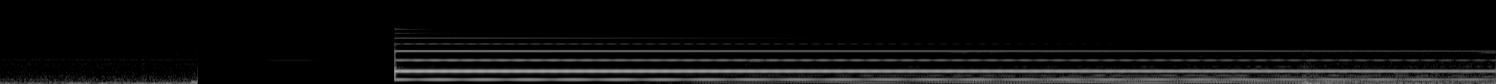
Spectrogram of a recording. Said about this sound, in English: There will be a bell at the beginning to signal the start of the meditation and a bell at the end to finish it.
